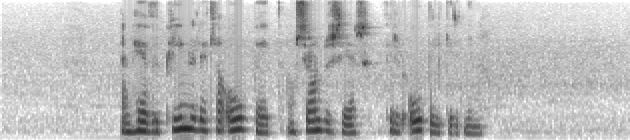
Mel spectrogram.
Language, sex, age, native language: Icelandic, female, 40-49, Icelandic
